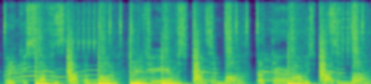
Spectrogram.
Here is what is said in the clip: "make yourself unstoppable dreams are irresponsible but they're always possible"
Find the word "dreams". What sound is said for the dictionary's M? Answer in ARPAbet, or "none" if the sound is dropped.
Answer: none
